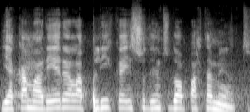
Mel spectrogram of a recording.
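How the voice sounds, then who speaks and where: With noticeable background noise, a man speaks at a high pitch with a Florianópolis accent. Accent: Florianópolis accent, fast. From Florianópolis, southern Brazil. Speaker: hotel executive. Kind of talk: panel discussion. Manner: fast.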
